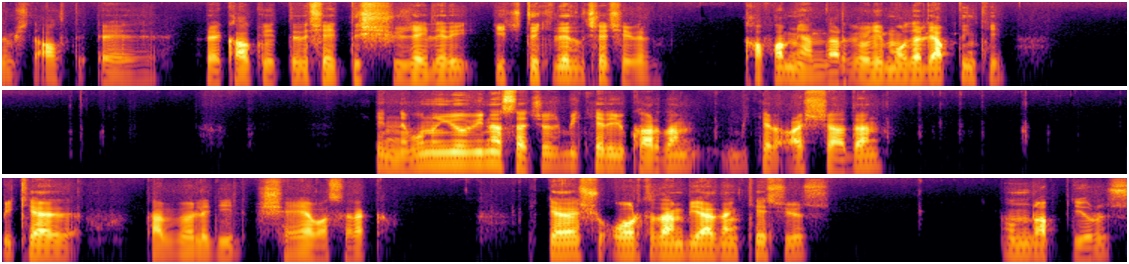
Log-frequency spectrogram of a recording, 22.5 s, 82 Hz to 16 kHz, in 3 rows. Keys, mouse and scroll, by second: 0.0 /, 0.3 scroll up 1, 0.3-2.9 middle drag, 2.9-3.5 scroll down 1, 9.4 middle click, 9.9 Tab, 11.1 alt+click, 11.4-13.2 middle drag, 13.2 alt+shift+click, 13.7 ctrl+z, 14.3 alt+shift+click, 14.7-16.3 middle drag, 16.3 ctrl+z, 17.1 ;, 17.7 middle click, 18.9 middle click, 20.0 a, 21.4 u.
